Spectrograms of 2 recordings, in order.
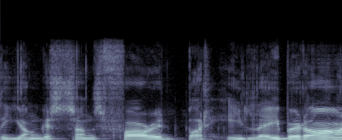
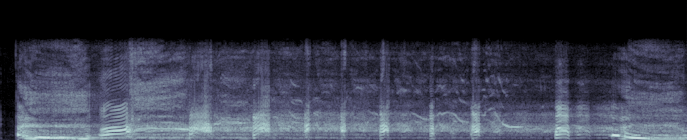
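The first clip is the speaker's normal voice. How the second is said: high, crying laugh near sobs; wailing laugh; 3 dB louder than usual. Acted. Dragon laughs at the son's offended dignity, wailing laugh. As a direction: laugh until it turns to a wail. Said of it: "Wailed the dragon, almost sobbing".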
